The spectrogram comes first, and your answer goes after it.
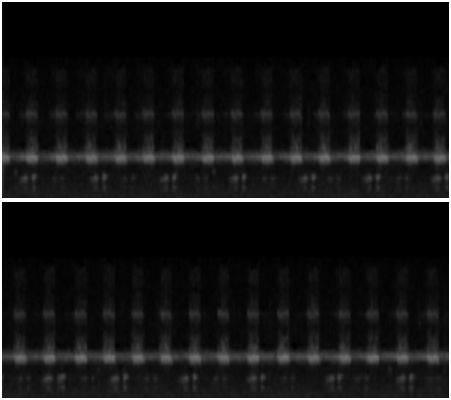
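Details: Night chorus of crickets in a valley bottom: rapid, even high-pitched chirps pulsing roughly three times per second, accompanied by softer, lower croaks recurring in short groups.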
